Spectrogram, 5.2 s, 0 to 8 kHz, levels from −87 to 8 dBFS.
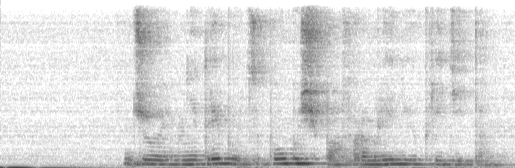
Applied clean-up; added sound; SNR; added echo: none; none; none; reverberation time 0.6 s.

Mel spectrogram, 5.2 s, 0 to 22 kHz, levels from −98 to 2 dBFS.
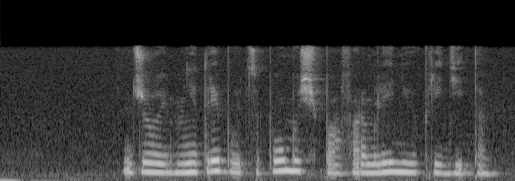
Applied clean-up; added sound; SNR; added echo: none; none; none; none.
